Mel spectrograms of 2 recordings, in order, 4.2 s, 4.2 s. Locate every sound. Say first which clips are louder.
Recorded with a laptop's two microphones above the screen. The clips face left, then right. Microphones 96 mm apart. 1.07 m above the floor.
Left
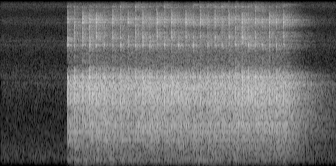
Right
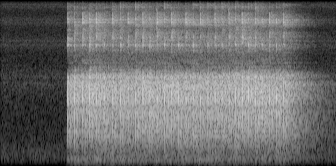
0.8 s a rattle: right 2 dB; 35° right (ahead or behind), 1.0 m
